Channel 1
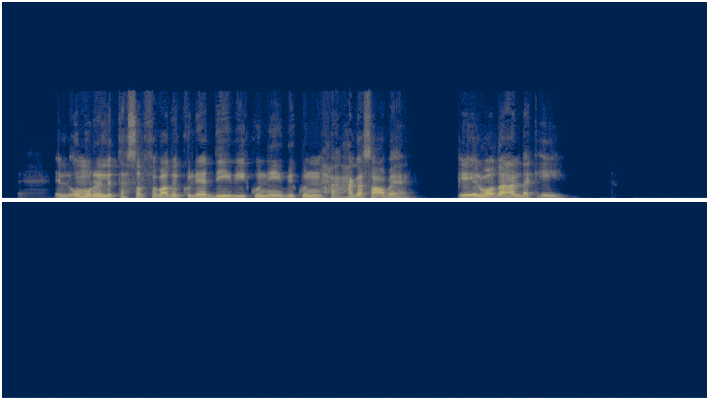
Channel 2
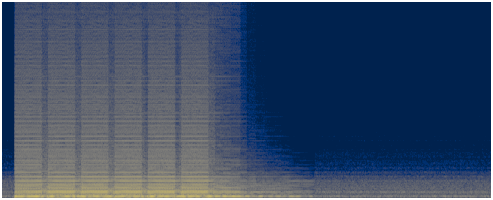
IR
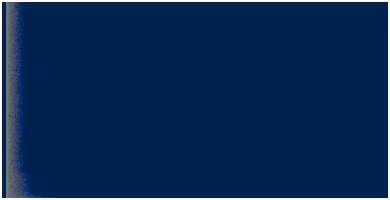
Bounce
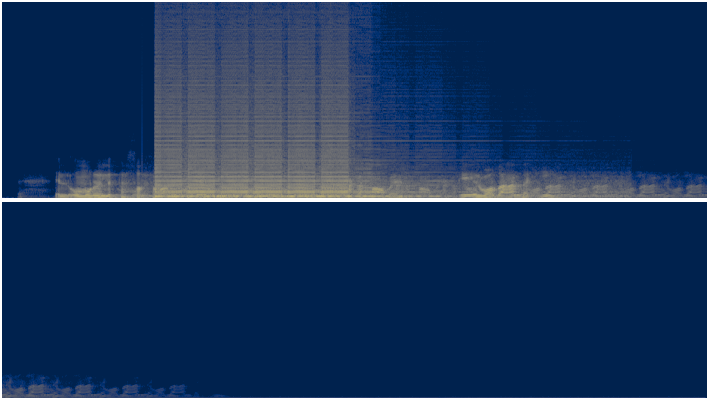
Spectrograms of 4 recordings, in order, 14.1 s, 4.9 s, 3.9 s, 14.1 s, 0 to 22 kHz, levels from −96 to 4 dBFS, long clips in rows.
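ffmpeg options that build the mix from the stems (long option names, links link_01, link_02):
-filter_complex "[0:a]lowpass=frequency=1700:width=0.5412,lowpass=frequency=1700:width=1.3066,equalizer=frequency=540:width=2.4:gain=-14.5,volume=-3dB,asplit=3[link_01][link_02][link_03];[link_02]volume=-7dB[link_04];[link_03]volume=-12dB[link_05];[1:a]adelay=1400,volume=-3.5dB,asplit=2[link_06][link_07];[link_07]volume=-23dB[link_08];[2:a]atrim=start_sample=2205[link_09];[link_04][link_09]afir=irnorm=-1:irlink=0[link_10];[link_05][link_08]amix=inputs=2:normalize=0,aecho=0:1:470|940|1410|1880|2350|2820|3290|3760:1|0.55|0.303|0.166|0.0915|0.0503|0.0277|0.0152[link_11];[link_01][link_06][link_10][link_11]amix=inputs=4:normalize=0,alimiter=limit=-18.5dB:level=0:latency=1:release=271"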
